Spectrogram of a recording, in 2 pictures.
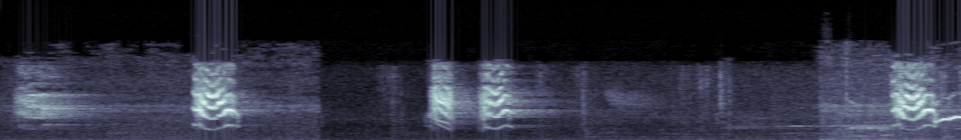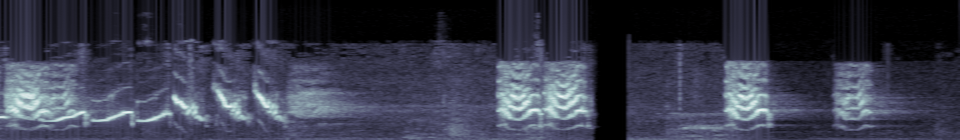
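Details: Female Double-collared seedeater calls meant to stimulate males: scattered short high chips, then a busy burst of wavy whistled slurs and repeated piercing notes, with a brief silent gap near the end.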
